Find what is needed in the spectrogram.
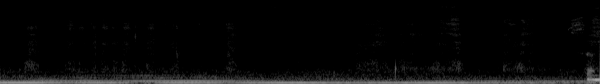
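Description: Sharpie felt-tip marker drawing on paper in short scratchy strokes, over a steady low hum.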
